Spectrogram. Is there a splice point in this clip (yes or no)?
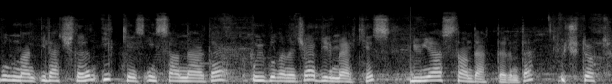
no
